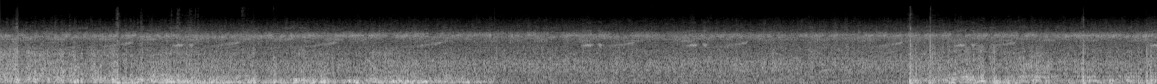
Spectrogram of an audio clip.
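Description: Heavy rain drumming on a tin roof as a dense, steady patter, over a low rumble that eases about five seconds in and comes back sharply just after nine seconds. Frogs call in short repeated chirps through the rain.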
